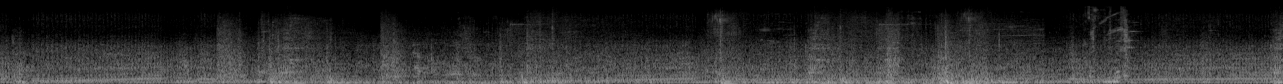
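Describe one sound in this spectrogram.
Car engines hum and roar steadily.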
